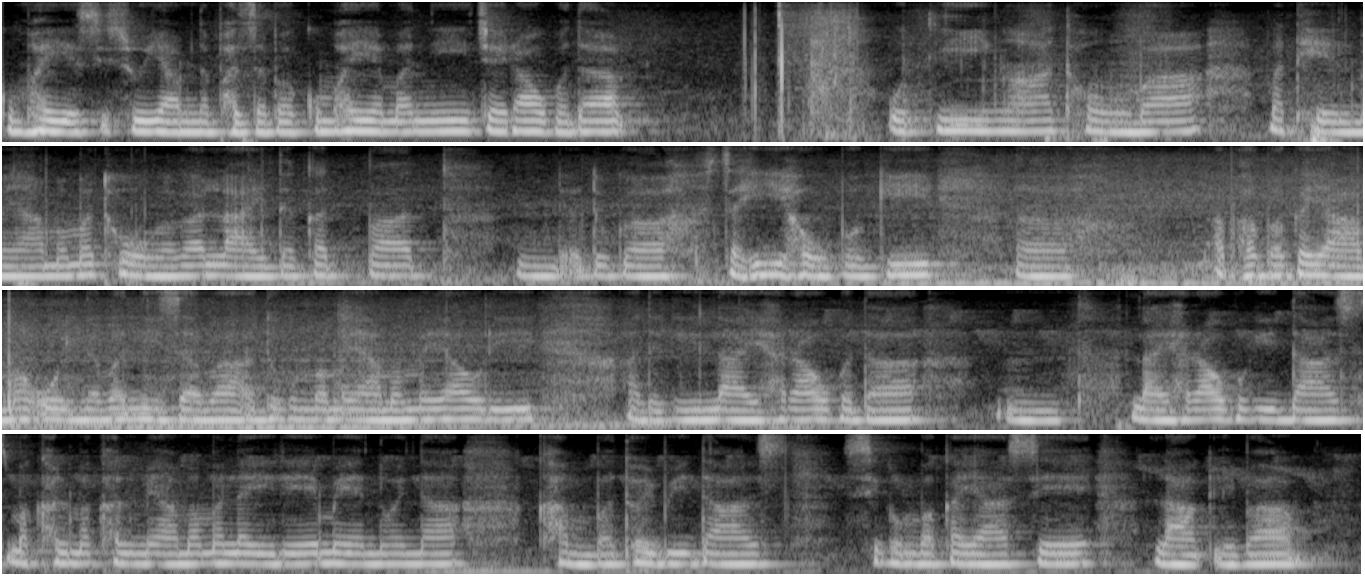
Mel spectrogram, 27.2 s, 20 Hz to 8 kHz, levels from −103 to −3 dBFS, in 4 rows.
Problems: background sounds at intervals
